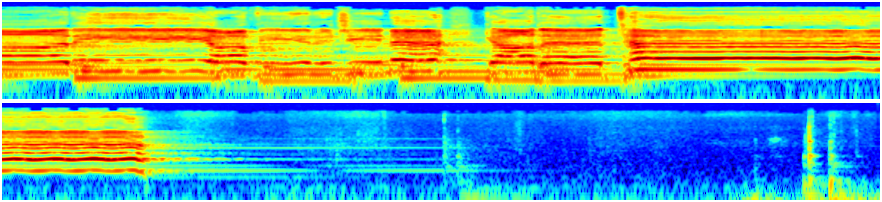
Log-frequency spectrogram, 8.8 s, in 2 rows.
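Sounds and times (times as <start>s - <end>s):
tenor singing: 0.0s - 5.5s.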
